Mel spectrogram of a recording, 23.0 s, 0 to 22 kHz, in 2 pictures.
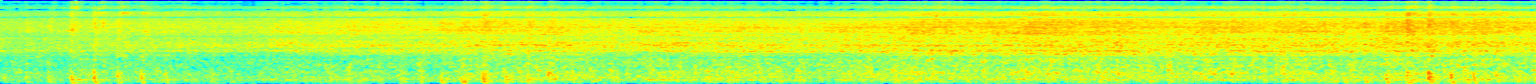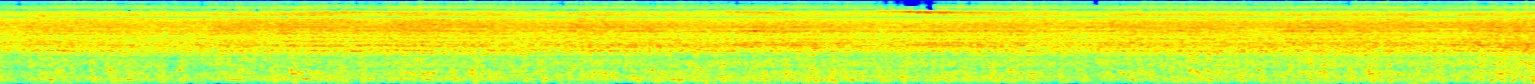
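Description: Nellore to Vijayawada MEMU Express (17259) running on rails near Chunduru, a steady close rumble and rattle of wheels and carriages rolling on continuously throughout with no voices.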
